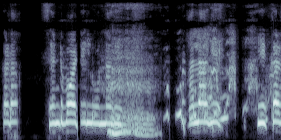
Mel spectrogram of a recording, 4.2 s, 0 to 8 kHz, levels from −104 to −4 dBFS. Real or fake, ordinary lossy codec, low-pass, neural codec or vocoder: real; AAC, 48 kbps; 7.2 kHz; none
